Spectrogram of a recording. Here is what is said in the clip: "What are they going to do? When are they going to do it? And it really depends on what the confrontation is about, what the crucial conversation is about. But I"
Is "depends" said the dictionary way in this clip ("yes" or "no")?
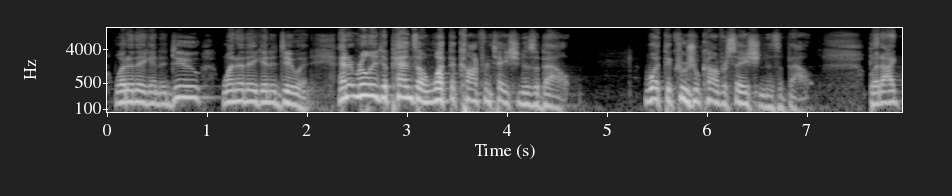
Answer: yes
